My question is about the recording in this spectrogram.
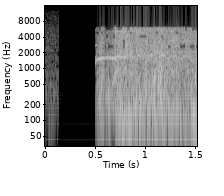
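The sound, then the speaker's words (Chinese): A horse whinnies loudly after a brief pause in a car-buying advertisement, a single sustained high-pitched neigh over a rough, noisy rumble, lasting about a second without any talking. “享受人车合一的至臻境界，你首先需要选对最合适的宝马良驹。”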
